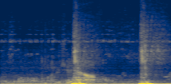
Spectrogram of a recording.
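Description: An explosion bursts with a fizzing crackle.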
